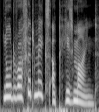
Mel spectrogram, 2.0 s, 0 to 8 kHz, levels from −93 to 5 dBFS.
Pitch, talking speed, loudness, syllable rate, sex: 235 Hz, 180 wpm, -15 LUFS, 4.4 syllables/s, female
